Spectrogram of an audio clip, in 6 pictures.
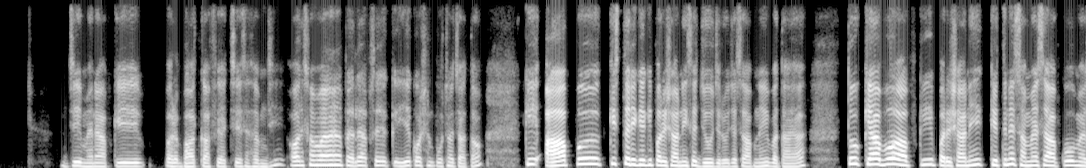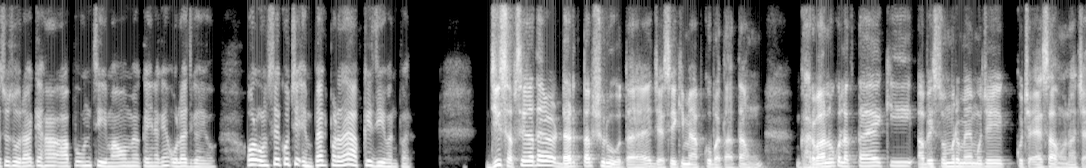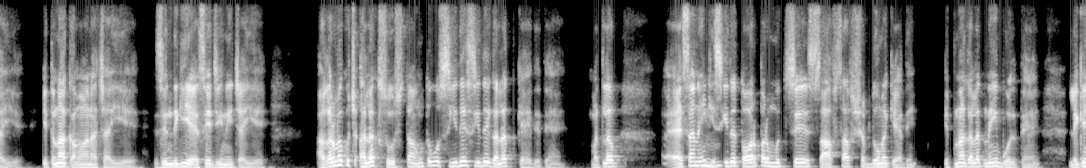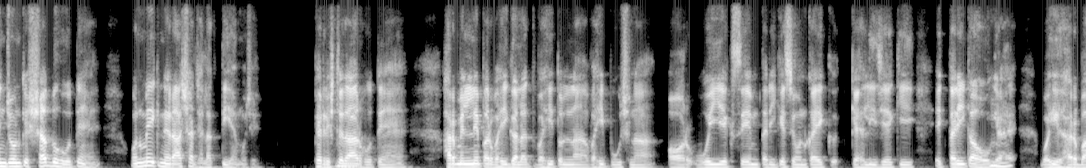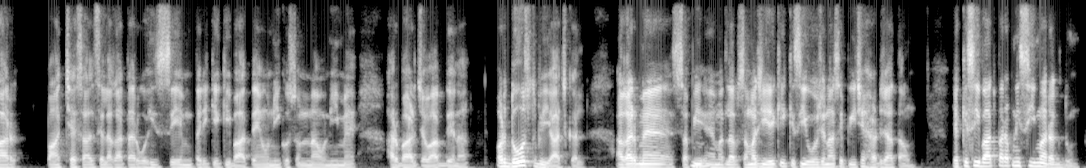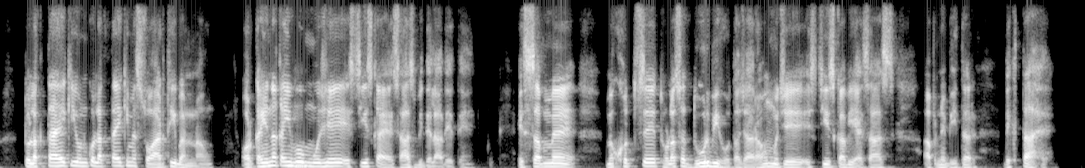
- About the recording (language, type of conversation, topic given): Hindi, advice, दोस्तों के साथ पार्टी में दूसरों की उम्मीदें और अपनी सीमाएँ कैसे संभालूँ?
- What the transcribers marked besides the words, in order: in English: "क्वेश्चन"; in English: "इम्पैक्ट"; in English: "सेम"; in English: "सेम"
